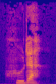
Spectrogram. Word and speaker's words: hurra: Bueno, en realidad dijo jurá, porque los suecos ponen el acento en la A, pero quiere decir lo mismo.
